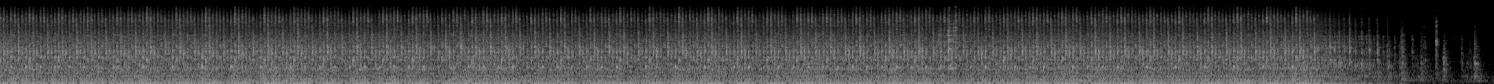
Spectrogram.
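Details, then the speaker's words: 1965 John Deere 450 after tensioning the alternator and water pump belt to about 1/2 inch deflection: smooth, even idle of about three pulses a second, no knocks or belt squeal, then shuts down; runs well. "Man, that thing runs good."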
